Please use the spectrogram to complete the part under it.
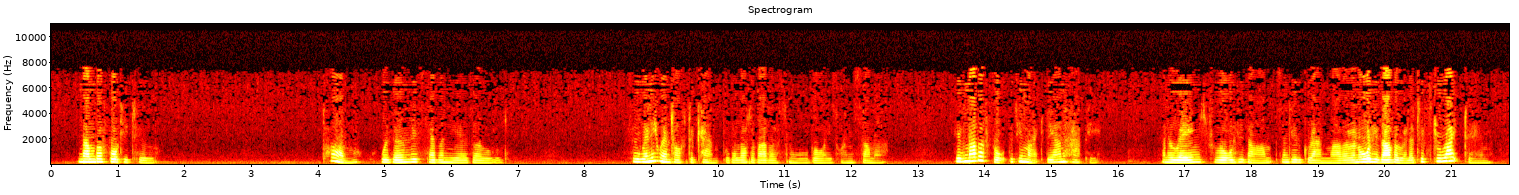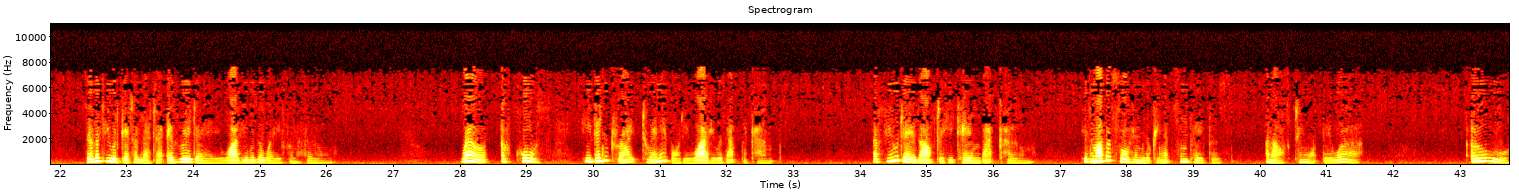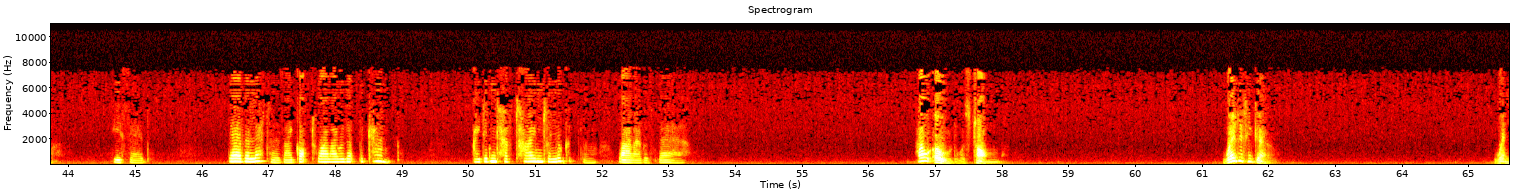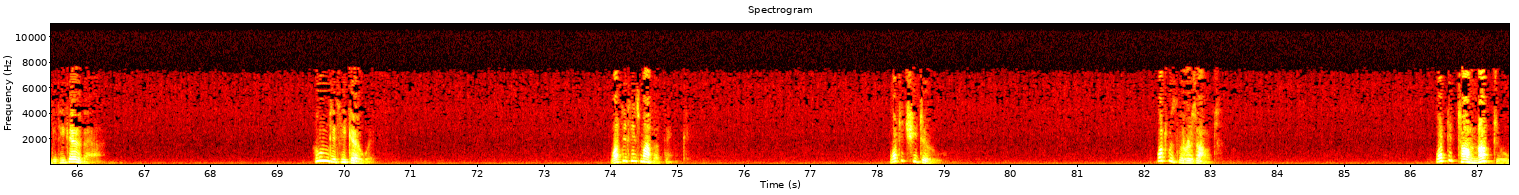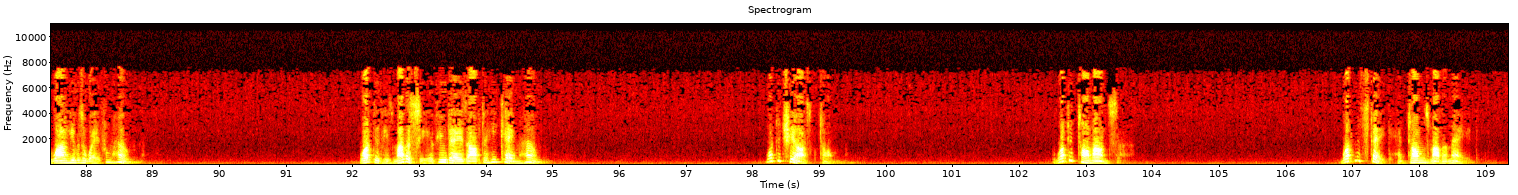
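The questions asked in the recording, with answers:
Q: How old was Tom?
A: 7 years old

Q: Where did he go?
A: To camp

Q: When did he go there?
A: One summer

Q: Whom did he go with?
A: A lot of other small boys

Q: What did his mother think?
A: That he might be unhappy

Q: What did she do?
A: Arranged for his relatives to write to him every day

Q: What was the result?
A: He got a letter every day

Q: What did Tom not do while he was away from home?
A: He didn't write to anybody (or read his letters)

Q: What did his mother see a few days after he came home?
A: Him looking at some papers

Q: What did she ask Tom?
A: What the papers were

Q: What did Tom answer?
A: They were the letters he got at camp; he hadn't had time to look at them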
